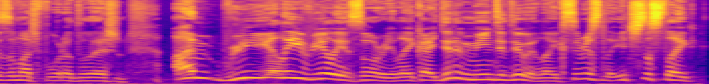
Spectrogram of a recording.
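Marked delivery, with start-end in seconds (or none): 1.3-4.1 emphatic apology. Real, not acted. Apologizing after startled scream.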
